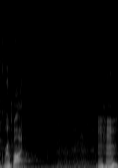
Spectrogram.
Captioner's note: laughter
